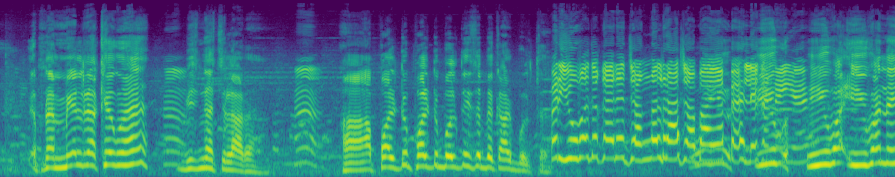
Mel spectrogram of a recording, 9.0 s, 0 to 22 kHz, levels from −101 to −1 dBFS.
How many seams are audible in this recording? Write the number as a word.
zero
